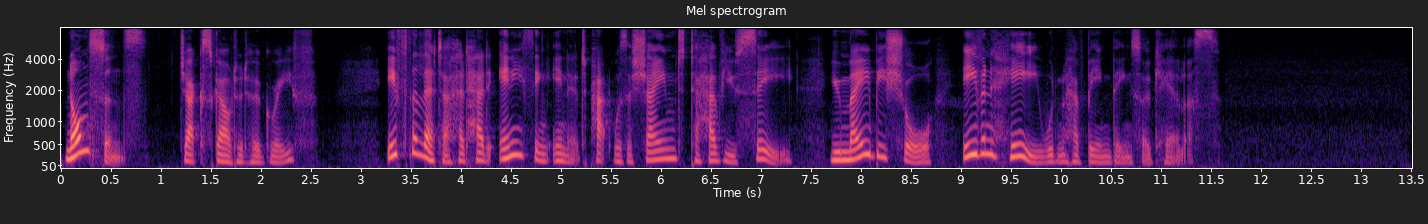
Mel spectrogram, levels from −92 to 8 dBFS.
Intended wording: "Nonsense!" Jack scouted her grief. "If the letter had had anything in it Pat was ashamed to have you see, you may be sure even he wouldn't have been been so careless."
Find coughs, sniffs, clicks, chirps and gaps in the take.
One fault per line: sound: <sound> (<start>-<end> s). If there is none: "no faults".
no faults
